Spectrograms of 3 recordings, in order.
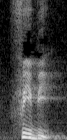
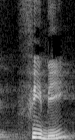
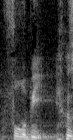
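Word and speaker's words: Phoebe: from the Greek mythology they also pronounce the last e let's like Socrates right Sophocles Achilles Hercules right phibe so P okay p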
